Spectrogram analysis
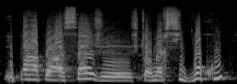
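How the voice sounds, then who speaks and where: A woman's voice: medium pitch, a little fast, vocal fry, slight background noise, rough recording. Hesitant woman hosting a talk show. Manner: hesitant, searching for words, repeating phrases. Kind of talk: conversational interviewing.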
